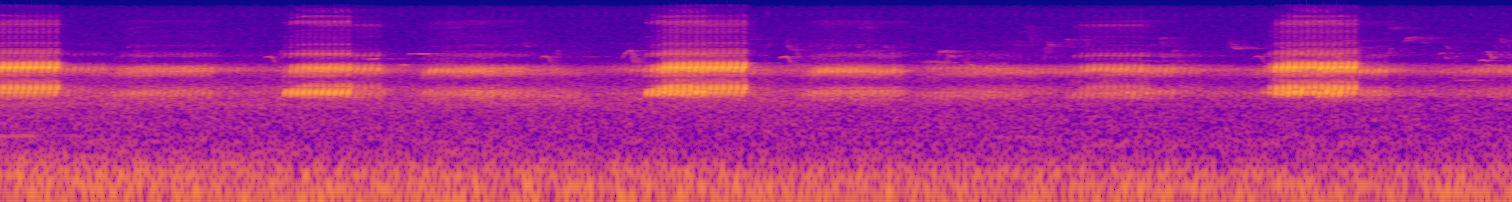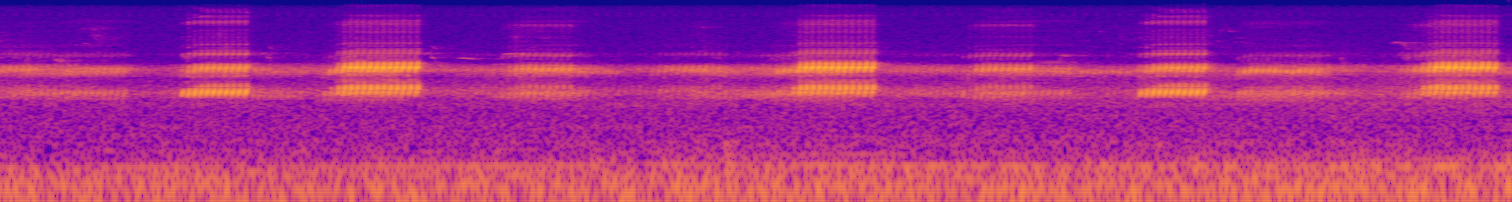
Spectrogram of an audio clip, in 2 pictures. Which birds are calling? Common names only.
Gray Catbird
